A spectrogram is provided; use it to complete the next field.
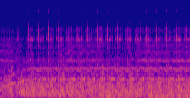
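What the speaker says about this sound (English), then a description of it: "we're just going to sew all the way around, leaving that gap" A sewing machine runs steadily while stitching around a zipper pouch, a fast, even mechanical whirring and needle knock up close that continues without a break.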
